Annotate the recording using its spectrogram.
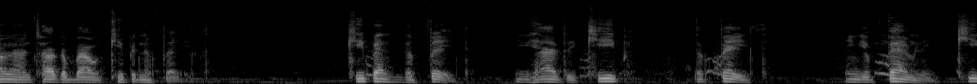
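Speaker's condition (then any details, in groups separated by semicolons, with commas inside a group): Traumatic brain injury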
